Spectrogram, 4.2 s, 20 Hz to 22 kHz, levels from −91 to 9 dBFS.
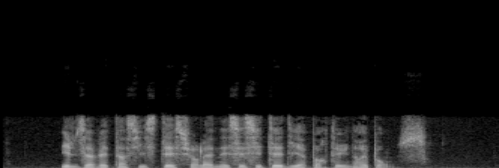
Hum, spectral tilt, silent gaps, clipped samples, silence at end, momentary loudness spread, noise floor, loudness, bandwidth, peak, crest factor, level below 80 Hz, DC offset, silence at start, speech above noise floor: none; -3.5 dB/octave; none; under 0.1%; 0.6 s; 6 LU; -60 dBFS; -25 LUFS; 7.4 kHz; -8 dBFS; 18 dB; -48 dBFS; under 0.1%; 0.5 s; 35 dB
